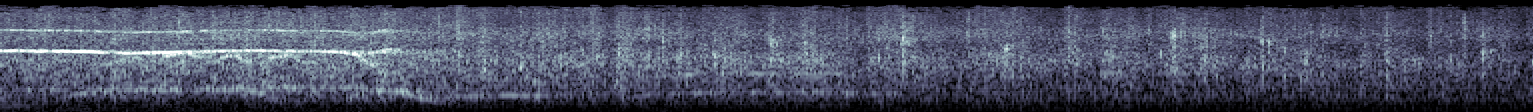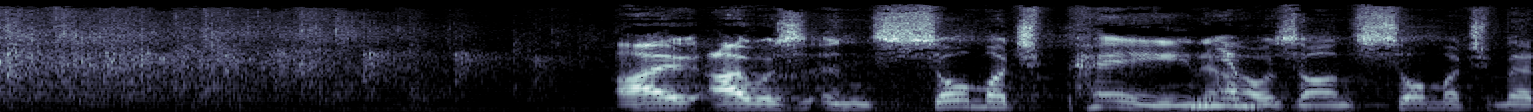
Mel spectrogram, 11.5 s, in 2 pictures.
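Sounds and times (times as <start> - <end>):
audience applauding: 0.0 - 8.0
speech: 8.1 - 11.4.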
